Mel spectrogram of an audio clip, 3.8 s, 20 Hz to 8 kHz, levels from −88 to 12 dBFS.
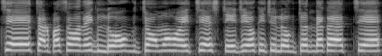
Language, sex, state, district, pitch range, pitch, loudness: Bengali, female, Jharkhand, Jamtara, 300-315 Hz, 305 Hz, -10 LUFS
